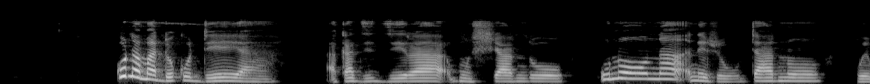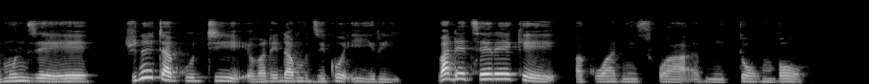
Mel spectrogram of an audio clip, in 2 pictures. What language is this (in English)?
Ndau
